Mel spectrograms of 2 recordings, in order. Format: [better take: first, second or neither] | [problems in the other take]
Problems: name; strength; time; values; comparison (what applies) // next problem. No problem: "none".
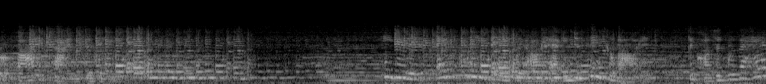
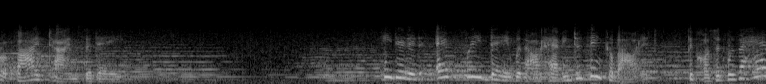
second | background sound (Guitar); 1 dB below the speech // room echo; dies away in 0.2 s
